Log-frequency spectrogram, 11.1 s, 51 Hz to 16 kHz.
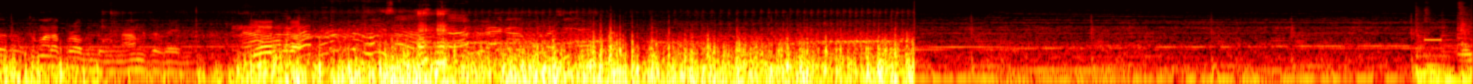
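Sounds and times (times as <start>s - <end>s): loud rumbling noise: 0.0s - 6.9s.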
